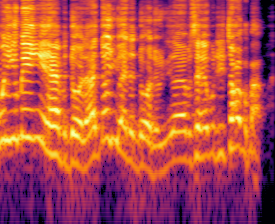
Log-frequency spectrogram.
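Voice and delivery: high, sharp disbelief; incredulous demand. Retold or imitated. New mother confronting the lady about her missing daughter. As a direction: push her, you don't believe a word.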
